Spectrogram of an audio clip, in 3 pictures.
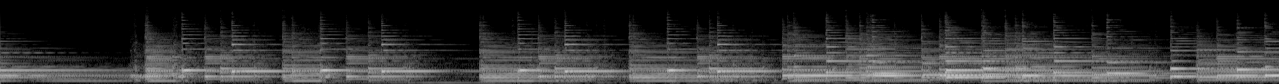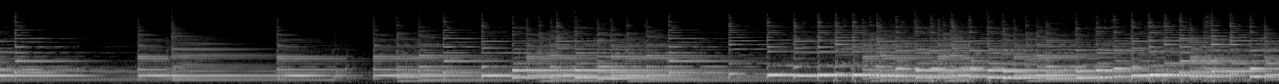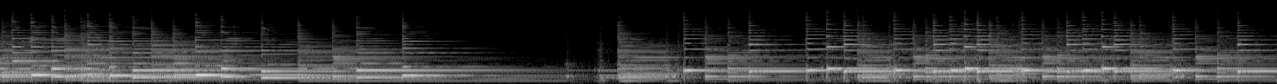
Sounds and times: Harp: 0.0s - 38.3s.

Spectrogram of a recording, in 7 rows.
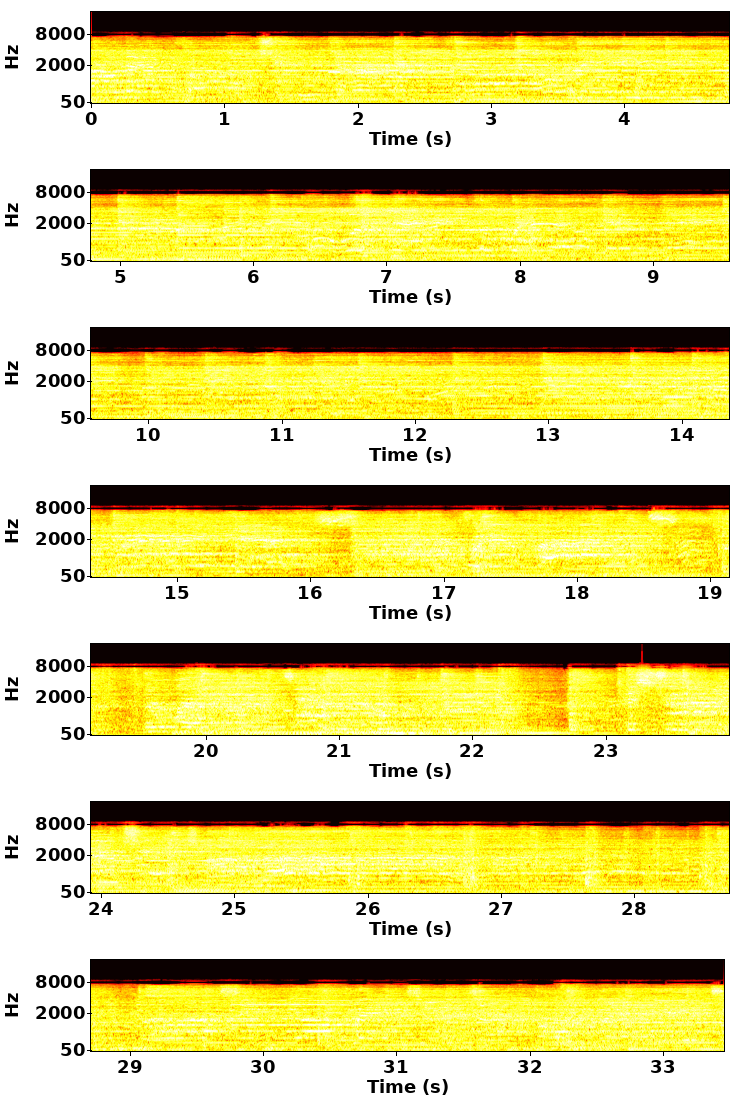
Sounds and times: Musical instrument: 0.0s - 33.4s.

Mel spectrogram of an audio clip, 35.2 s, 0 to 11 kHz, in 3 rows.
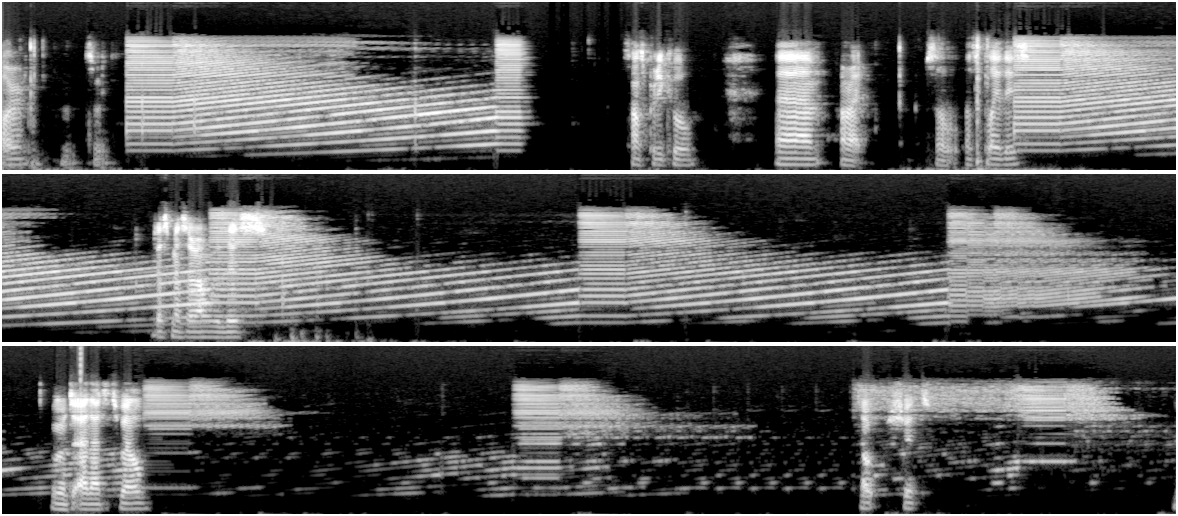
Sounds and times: Electronic music: 1.2s - 5.3s, 10.1s - 35.2s.

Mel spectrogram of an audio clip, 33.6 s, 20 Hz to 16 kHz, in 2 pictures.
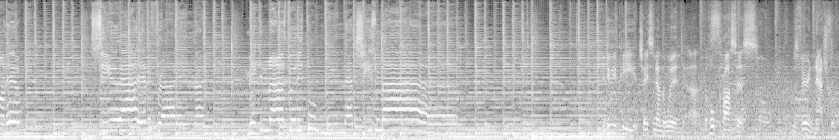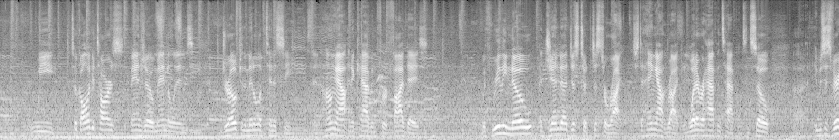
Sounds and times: Music: 0.0s - 28.5s
Speech: 12.0s - 16.7s, 17.4s - 25.4s, 26.4s - 33.5s.

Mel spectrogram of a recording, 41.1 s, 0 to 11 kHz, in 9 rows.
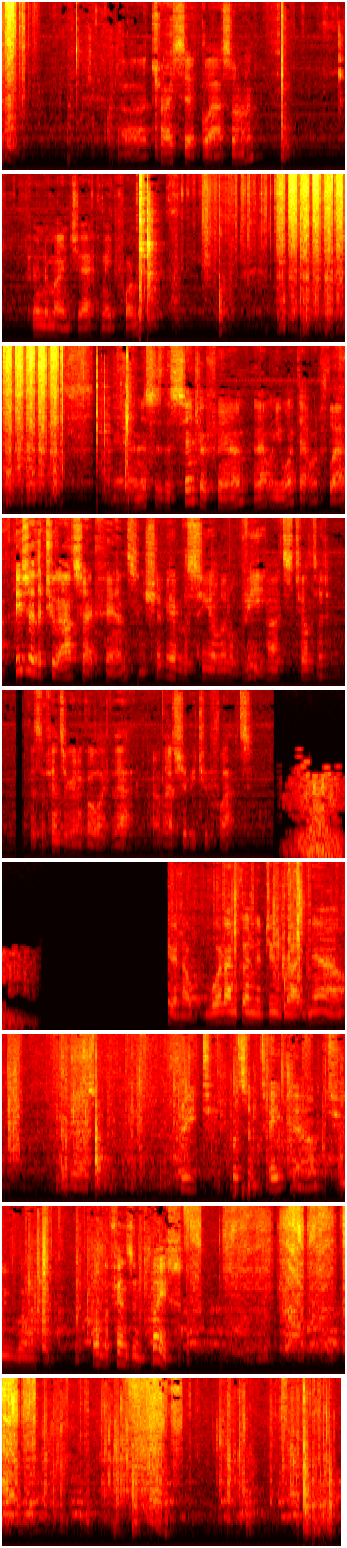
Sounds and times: Speech: 1.5s - 3.4s, 4.9s - 6.4s, 10.6s - 21.7s, 25.1s - 27.5s, 28.2s - 28.9s, 29.7s - 32.6s, 33.2s - 34.5s.

